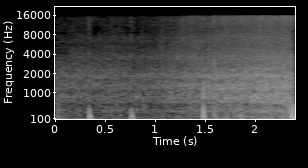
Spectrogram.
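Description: A few soft, low, irregular taps of a stylus writing on a tablet screen, with a faint hiss near the end.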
